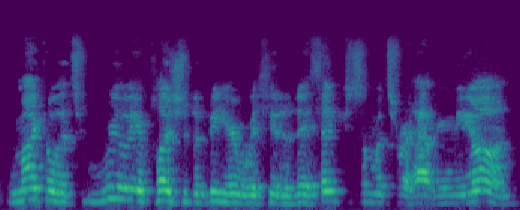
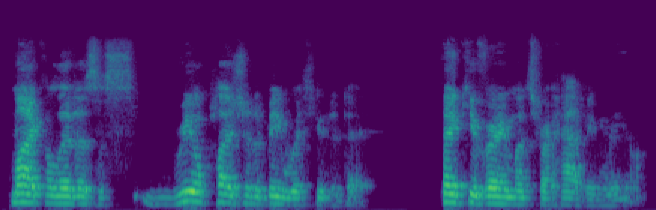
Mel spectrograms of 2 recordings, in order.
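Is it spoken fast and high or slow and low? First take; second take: fast, high; slow, low. First: It is spoken fast with a high pitch. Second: It is spoken slowly with a lower pitch.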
